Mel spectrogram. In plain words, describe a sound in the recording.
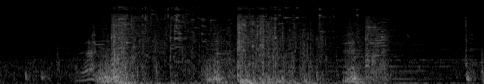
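Wooden crates smash and crash loudly, with debris clattering down.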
